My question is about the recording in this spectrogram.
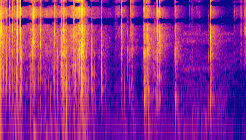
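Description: Plastic trading-card pack wrapper crinkling as it is pulled open and the cards are drawn out. The crinkling is dense at first, then thins to scattered crackles after about a second.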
